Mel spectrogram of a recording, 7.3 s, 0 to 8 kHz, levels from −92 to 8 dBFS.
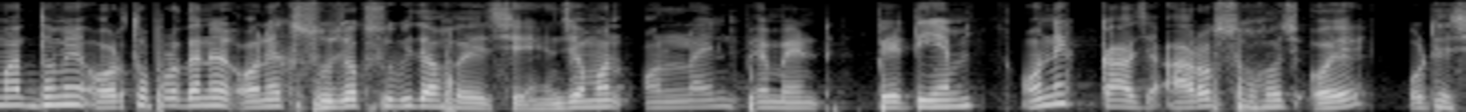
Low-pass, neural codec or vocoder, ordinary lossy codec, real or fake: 7.2 kHz; none; none; real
